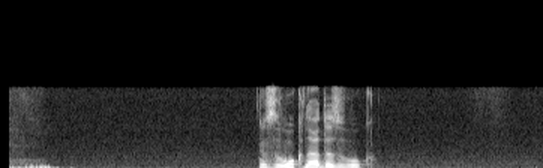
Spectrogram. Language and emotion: Russian, neutral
